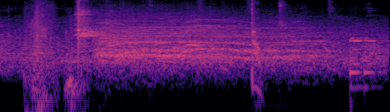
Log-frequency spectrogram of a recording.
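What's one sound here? A stadium crowd cheers.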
